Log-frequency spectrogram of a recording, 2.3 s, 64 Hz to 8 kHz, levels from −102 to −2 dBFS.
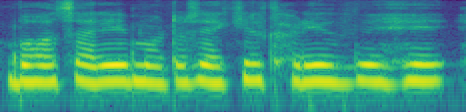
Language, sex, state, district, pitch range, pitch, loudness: Hindi, female, Jharkhand, Deoghar, 240-250 Hz, 245 Hz, -12 LUFS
